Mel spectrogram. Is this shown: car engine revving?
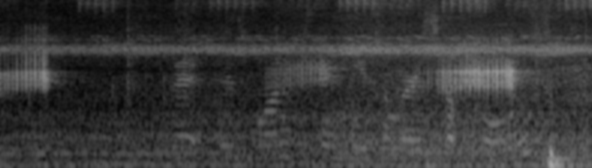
no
